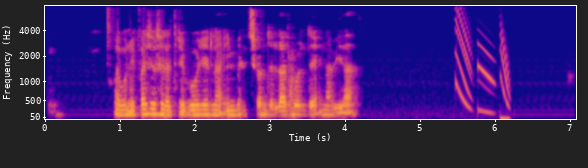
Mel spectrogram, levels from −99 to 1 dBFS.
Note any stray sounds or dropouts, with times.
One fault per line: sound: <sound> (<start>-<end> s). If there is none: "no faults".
sound: chirp (5.5-6.2 s)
